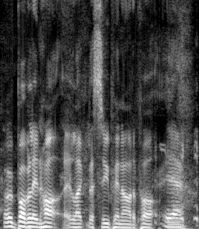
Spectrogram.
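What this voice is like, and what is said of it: Sung line in put-on accent. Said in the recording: “don't do the accent. ... No, don't do the accent.”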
